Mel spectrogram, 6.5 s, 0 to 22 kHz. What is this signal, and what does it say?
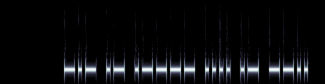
Morse code, heard as a keyed tone, about 17 wpm, 700 Hz. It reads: KA1HAZ
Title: USA Call Signs - 6 Characters - Repeated 2x - 17wpm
